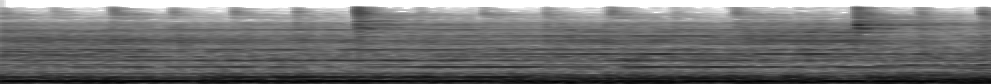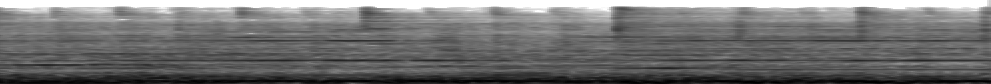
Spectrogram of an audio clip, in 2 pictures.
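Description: Live hardcore band playing loud: distorted guitar and bass over drums, with cymbal crashes about a second, three seconds and six seconds in, heard from the crowd.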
